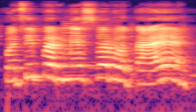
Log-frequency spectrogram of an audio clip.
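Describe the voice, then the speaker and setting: A woman's voice: high voice, slow, reverberant, distant mic, loud music behind the voice. A woman acting in a comedy sketch, playing a sassy, teasing wife. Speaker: comic sketch performer.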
